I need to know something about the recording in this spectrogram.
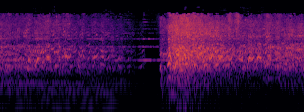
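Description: Laughter from several voices, snickering and chuckling, over background music; it drops out briefly about three seconds in and comes back louder.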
